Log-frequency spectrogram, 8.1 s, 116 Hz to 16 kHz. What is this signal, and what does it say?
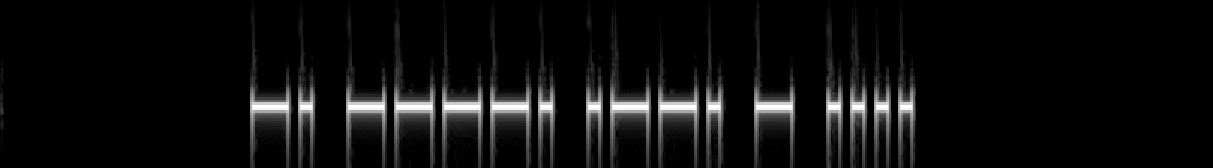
Morse code, heard as a keyed tone, about 15 wpm, 700 Hz. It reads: N9PTH
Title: USA Call Signs - 5 Characters - Repeated 2x - 15wpm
